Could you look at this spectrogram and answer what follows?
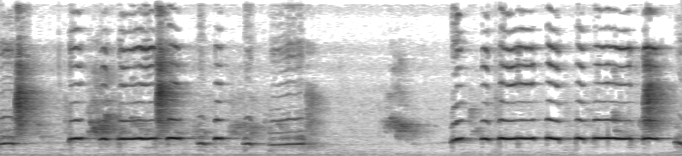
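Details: Pet cockatiel whistling a song of sustained level notes and lower dipping tones, with a quiet pause before a fresh run of rapid, evenly pitched whistles.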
